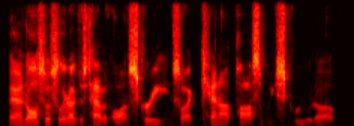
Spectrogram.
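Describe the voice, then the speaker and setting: A man's bright, sharp tone comes through with an American accent in a dry, close sound with no echo. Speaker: instructor explaining logic.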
